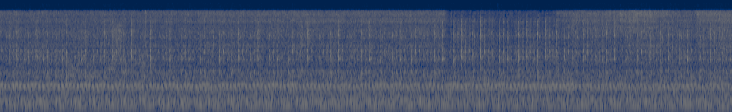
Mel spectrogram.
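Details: Mini sanding machine, previously not spinning and buzzing, runs normally after the fix (run capacitor replacement), with a steady, even motor hum at constant pitch.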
